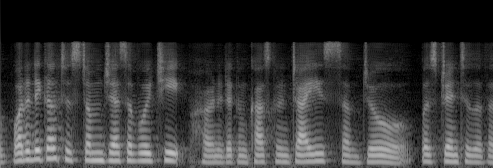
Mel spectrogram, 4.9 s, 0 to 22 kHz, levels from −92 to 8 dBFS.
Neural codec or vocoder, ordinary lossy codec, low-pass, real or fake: codec, 16 kHz, 0.2 kbps, FocalCodec; none; none; fake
